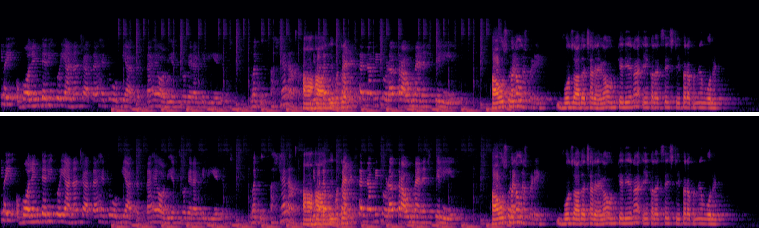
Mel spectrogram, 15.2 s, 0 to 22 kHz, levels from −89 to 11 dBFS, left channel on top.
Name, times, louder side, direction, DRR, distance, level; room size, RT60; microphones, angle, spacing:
voice 1, 0.0-4.4 5.0-9.1 10.0-10.8, right 3 dB, 50° right, 7 dB, 0.9 m, -34 dB
sound 1, 2.2-10.2, right 1 dB, 70° left, 1.1 m, -42 dB
voice 2, 5.6-7.0 9.8-10.5 11.1-14.3, equal, ahead, 8 dB, 0.4 m, -29 dB
8.9 x 4.7 x 6.2 m, 0.90 s
head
